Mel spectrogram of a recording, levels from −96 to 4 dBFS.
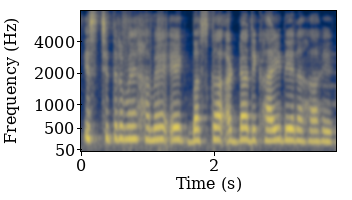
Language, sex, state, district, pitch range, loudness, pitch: Hindi, female, Madhya Pradesh, Bhopal, 235-265 Hz, -14 LUFS, 250 Hz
